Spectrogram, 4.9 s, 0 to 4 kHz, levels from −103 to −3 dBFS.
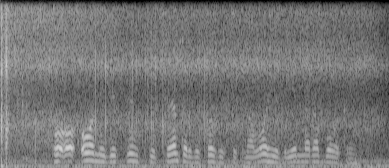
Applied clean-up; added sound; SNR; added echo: none; Hiss; 1 dB; none.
